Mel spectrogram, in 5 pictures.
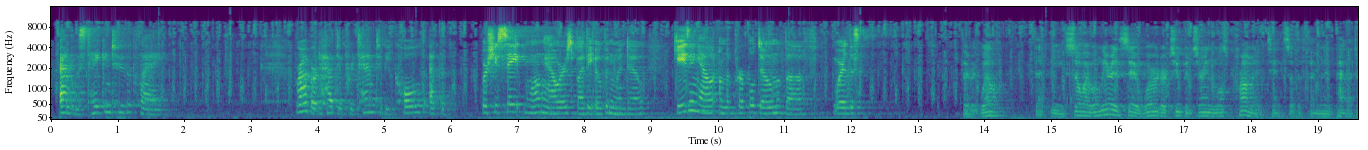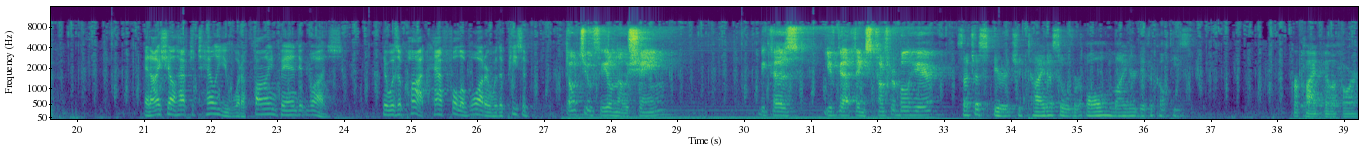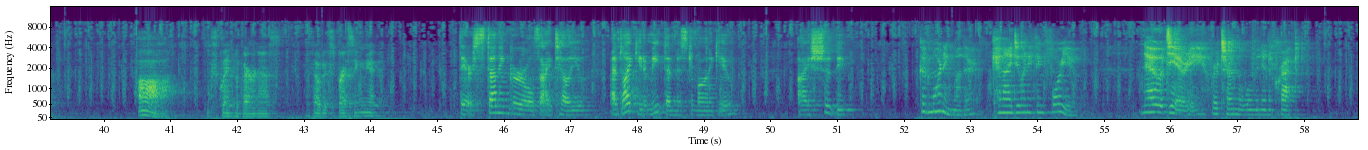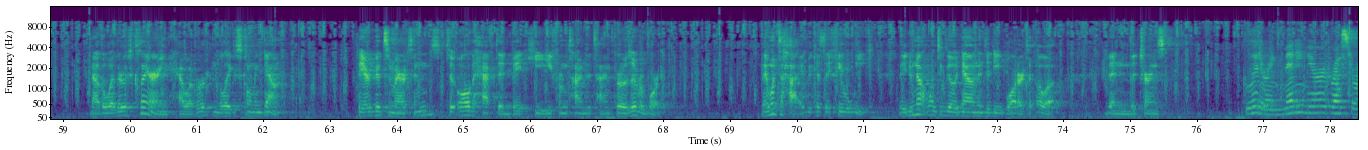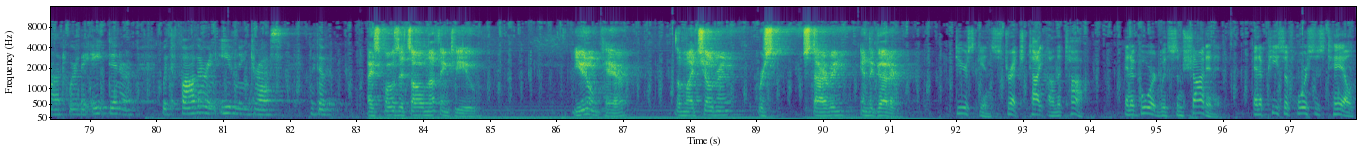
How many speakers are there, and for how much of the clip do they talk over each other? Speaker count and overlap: ten, no overlap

